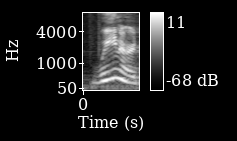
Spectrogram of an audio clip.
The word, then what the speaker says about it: Wiener: The German W is pronounced like an English V, and it usually refers to the sausage.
